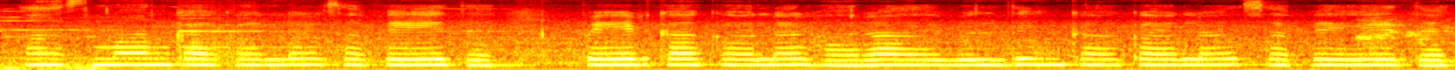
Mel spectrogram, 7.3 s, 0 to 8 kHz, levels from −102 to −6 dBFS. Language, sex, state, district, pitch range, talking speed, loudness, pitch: Hindi, female, Rajasthan, Bikaner, 230-245 Hz, 125 wpm, -14 LUFS, 235 Hz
